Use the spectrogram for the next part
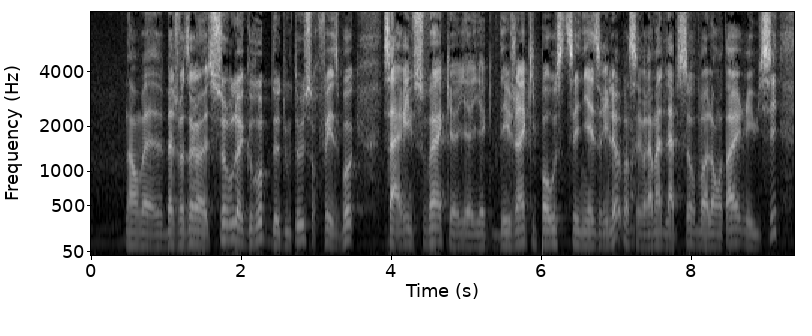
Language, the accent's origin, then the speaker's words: French; Rouyn-Noranda, Quebec, Canada; moi aussi, je viens de Rouyn, puis on a comme appris qu'on connaissait plein de gens parce qu'on vient de Rouyn.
